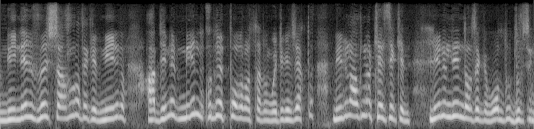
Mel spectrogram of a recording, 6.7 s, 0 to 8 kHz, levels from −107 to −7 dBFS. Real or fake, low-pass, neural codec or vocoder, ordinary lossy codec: fake; 7.2 kHz; codec, 16 kHz, 0.8 kbps, ZipCodec; none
